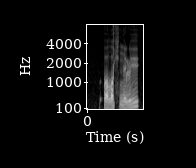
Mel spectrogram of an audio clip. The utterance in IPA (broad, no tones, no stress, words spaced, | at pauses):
ʔolˠoçnɨɭy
